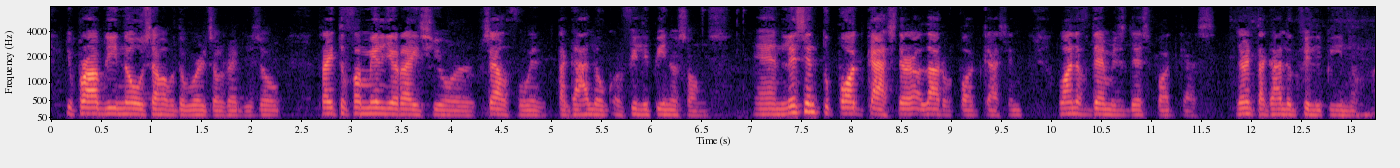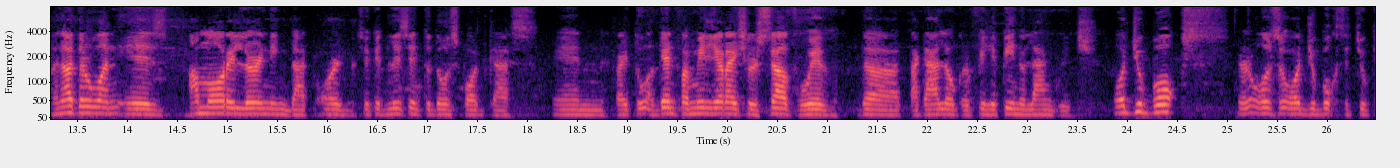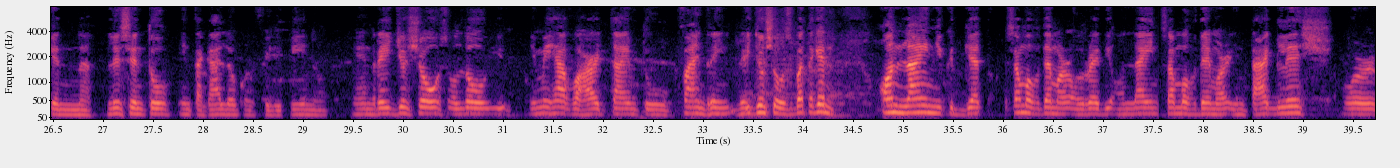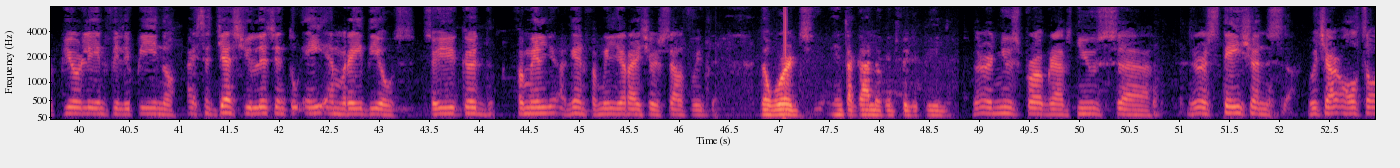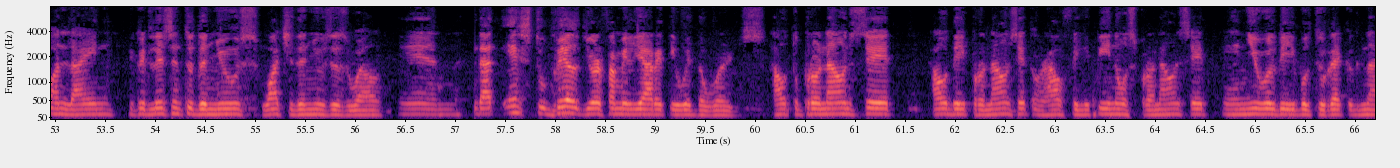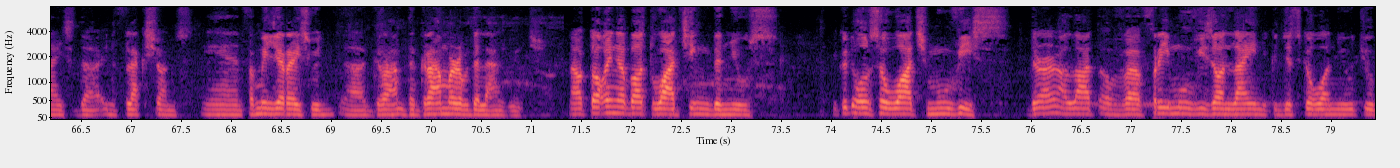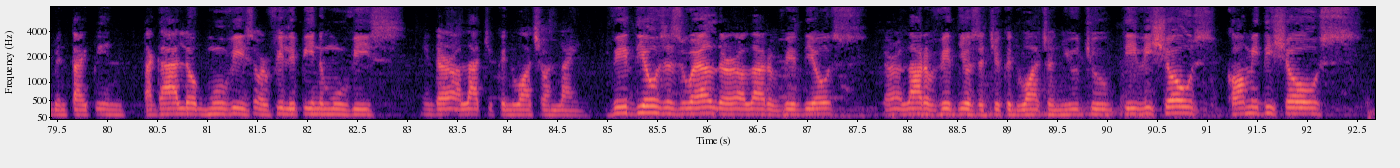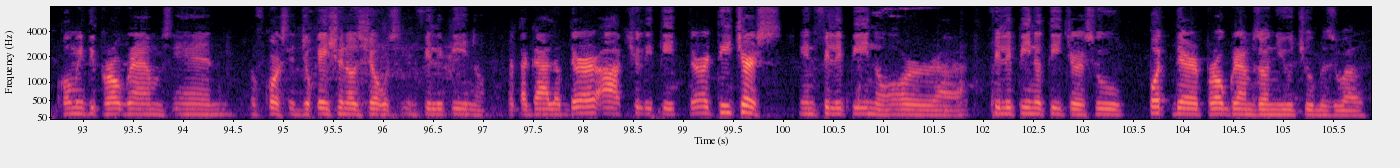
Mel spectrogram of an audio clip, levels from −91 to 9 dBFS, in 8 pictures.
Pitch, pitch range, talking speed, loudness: 140 Hz, 130-150 Hz, 170 wpm, -24 LUFS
